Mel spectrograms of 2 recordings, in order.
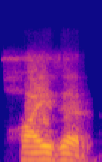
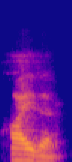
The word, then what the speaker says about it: Häuser: Au is ow, but umlaut too again gives oi sound. Häuser. Häuser.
